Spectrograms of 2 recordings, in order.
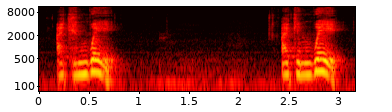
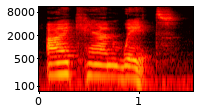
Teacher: I don't stress I because it's a pronoun, or can because that's the modal or function word that we're reducing. I'm going to stress wait at the end of the sentence, and I'm going to build up the energy until I get there.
